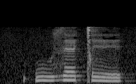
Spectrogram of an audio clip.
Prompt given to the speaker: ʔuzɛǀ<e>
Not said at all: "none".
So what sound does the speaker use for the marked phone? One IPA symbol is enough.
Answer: e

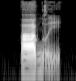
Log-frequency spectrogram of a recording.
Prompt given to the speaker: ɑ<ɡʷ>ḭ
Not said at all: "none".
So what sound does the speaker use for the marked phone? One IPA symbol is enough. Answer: ɡʷ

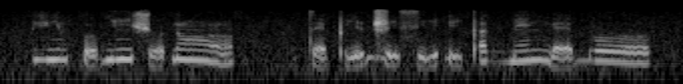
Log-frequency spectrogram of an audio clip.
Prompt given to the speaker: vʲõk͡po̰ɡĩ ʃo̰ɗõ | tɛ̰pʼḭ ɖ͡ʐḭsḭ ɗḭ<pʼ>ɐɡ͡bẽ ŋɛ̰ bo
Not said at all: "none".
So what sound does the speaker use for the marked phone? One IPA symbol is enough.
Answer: pʼ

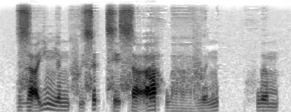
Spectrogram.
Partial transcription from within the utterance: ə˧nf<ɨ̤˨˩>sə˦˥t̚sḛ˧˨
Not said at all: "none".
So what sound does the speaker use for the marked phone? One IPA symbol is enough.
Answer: ɨ̰˧˨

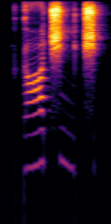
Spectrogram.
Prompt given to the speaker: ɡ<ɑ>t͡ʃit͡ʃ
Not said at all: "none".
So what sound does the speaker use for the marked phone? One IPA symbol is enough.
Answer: ɑ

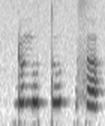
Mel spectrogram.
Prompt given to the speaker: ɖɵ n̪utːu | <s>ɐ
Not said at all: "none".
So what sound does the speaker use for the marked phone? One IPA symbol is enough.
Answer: s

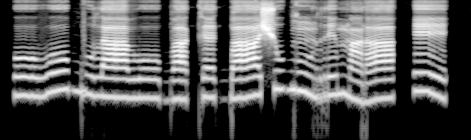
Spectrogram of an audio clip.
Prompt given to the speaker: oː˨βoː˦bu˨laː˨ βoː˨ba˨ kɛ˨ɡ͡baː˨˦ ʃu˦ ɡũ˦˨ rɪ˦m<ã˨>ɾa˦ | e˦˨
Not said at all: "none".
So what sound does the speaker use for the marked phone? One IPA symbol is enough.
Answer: ã˨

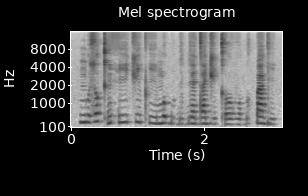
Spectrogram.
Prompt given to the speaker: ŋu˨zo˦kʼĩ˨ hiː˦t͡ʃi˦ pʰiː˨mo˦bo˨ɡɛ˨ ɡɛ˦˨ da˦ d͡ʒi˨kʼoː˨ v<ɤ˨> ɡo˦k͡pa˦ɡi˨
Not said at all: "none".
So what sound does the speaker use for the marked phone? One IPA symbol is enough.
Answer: o˨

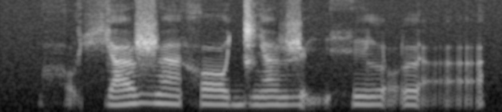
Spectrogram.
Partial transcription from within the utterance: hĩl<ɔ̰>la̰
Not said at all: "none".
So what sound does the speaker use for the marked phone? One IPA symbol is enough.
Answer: ɔ̰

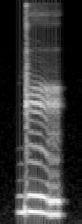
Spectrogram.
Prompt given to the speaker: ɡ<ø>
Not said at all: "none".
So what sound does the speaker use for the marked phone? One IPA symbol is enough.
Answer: y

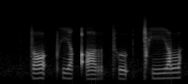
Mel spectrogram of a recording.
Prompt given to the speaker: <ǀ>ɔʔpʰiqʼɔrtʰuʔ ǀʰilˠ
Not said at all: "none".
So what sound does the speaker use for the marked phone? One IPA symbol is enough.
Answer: t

